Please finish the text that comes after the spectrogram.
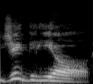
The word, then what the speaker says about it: Giglio: Is it Giglio or Giglio? Giglio. Oh, God, that's Italian, isn't it?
